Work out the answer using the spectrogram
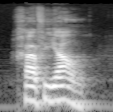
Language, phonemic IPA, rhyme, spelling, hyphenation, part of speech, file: Dutch, /ɣaː.viˈaːl/, -aːl, gaviaal, ga‧vi‧aal, noun, Nl-gaviaal.ogg
- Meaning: gharial (Gavialis gangeticus)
